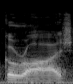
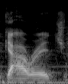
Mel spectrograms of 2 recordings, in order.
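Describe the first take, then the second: First: It is said with an American pronunciation. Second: It is said with a British pronunciation.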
